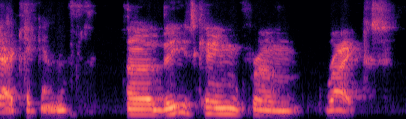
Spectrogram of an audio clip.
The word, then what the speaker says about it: Reich's: These came from Reich's. It's spelled R-E-I-C-H out of Pennsylvania.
